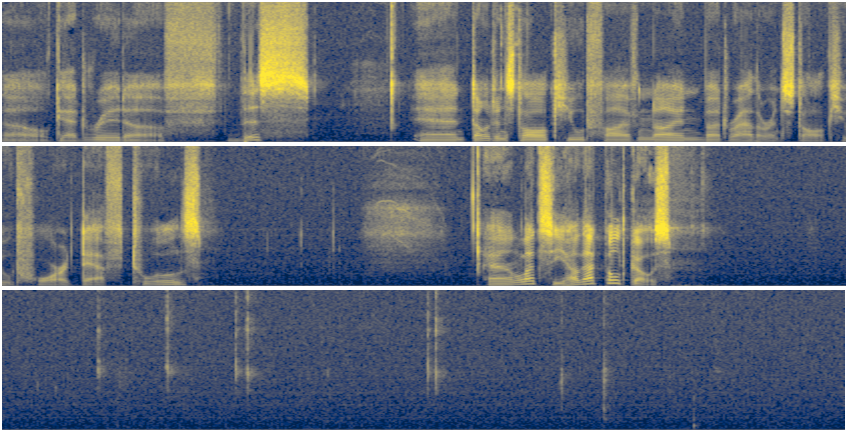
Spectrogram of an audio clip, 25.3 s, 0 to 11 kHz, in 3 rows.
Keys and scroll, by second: 0.9 q, 2.4 typing, 7.0 ctrl+v.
